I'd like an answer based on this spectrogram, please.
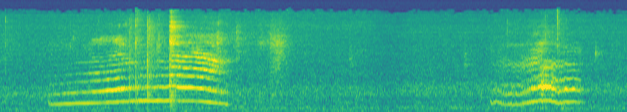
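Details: Two meows from Maru the cat: a long, slightly wavering call that rises and falls over nearly two seconds, with a few faint clicks, then a pause and a shorter, softer meow.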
